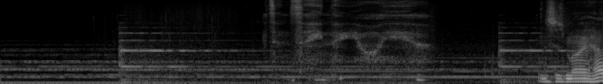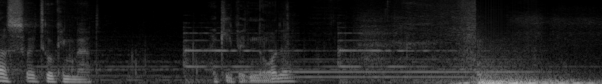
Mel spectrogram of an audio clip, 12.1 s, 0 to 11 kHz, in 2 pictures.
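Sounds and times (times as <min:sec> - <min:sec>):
person whispering: 0:02.6 - 0:04.4.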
